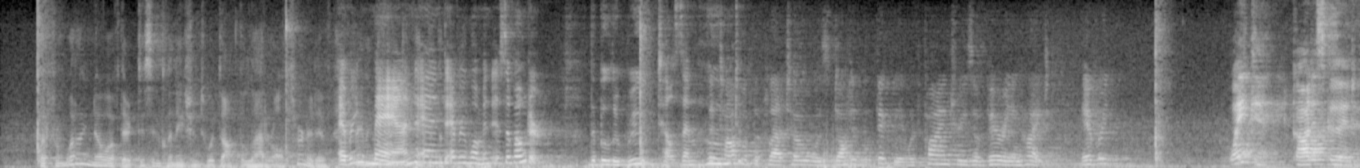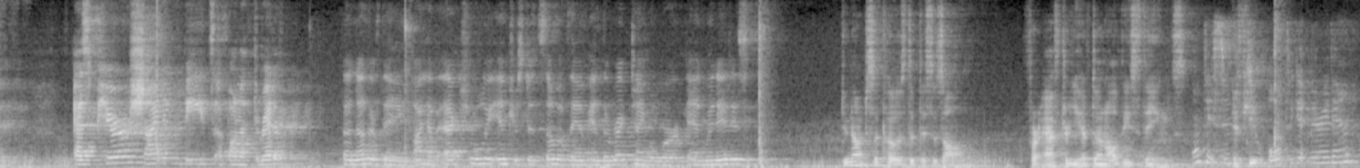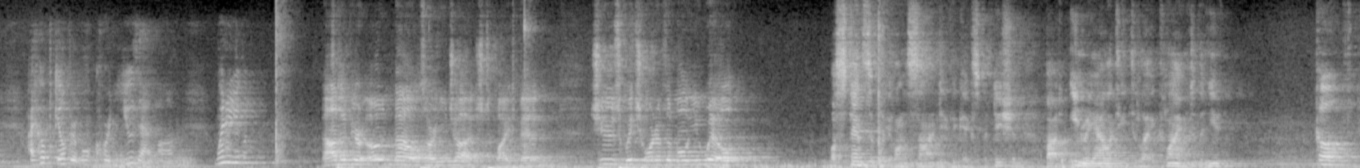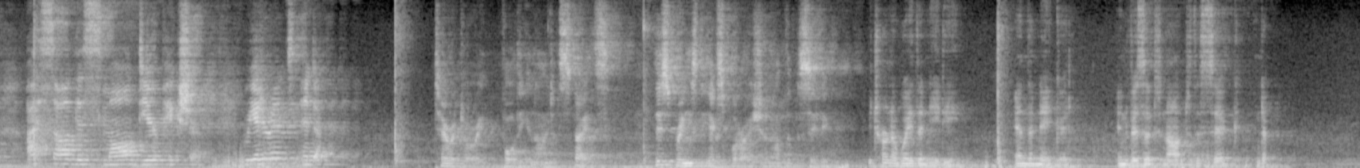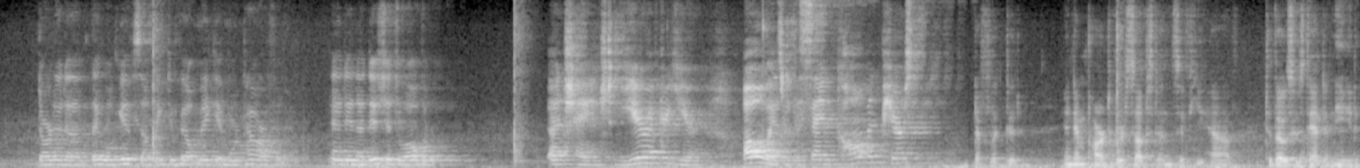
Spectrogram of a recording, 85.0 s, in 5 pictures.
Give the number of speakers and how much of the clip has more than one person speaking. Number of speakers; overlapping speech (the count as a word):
nine, about 4%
